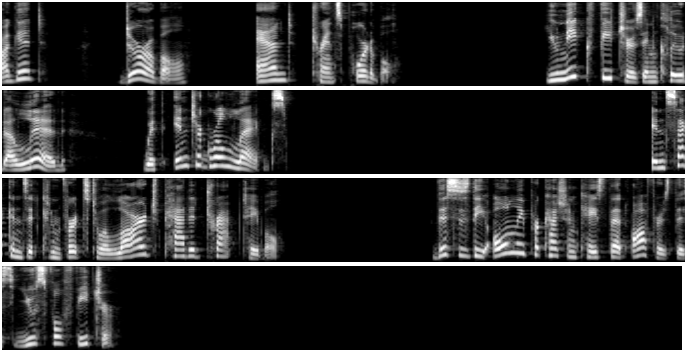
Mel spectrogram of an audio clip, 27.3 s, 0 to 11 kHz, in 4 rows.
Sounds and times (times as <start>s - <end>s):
Speech: 0.0s - 0.5s, 1.2s - 4.0s, 5.4s - 7.6s, 8.2s - 9.8s, 13.4s - 16.5s, 18.0s - 21.7s.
